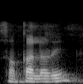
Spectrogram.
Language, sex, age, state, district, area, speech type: Odia, male, 18-30, Odisha, Nuapada, urban, spontaneous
